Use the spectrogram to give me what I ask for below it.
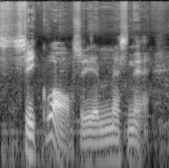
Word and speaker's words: SQL: but no people that know this it's called sequel sequel you got to pronounce it so that's kind of a double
